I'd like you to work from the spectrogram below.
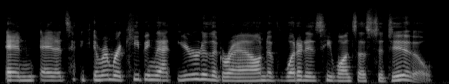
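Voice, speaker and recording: A pregnant woman from Texas, a podcast guest who talks in quick, animated bursts and tells stories with dramatic asides. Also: lowish voice. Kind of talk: casual faith-centered conversation.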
